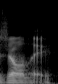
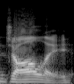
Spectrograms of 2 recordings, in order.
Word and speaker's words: Jolie: So you can't be the one to be like fighting with us about the pronunciation of Angelina Jolie. You call her Angelina Jolie as if she's bouncing around happily. – Angelina Jolie. – There you go. That's right. You got it right now, but that's literally the first time in 100 episodes.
